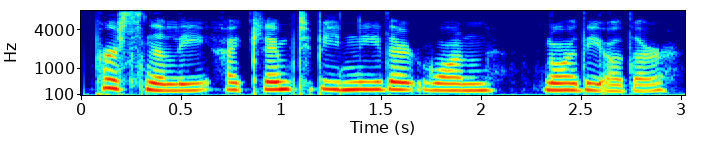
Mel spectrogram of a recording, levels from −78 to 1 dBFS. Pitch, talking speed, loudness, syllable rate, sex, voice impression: 240 Hz, 200 wpm, -15 LUFS, 6.0 syllables/s, female, feminine, adult-like, slightly soft, calm, slightly friendly, reassuring, slightly sweet, kind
